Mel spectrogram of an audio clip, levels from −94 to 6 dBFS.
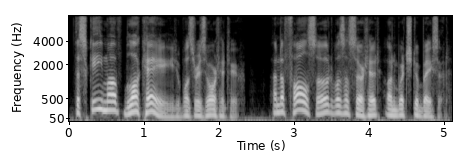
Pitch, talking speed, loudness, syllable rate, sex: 135 Hz, 200 wpm, -19 LUFS, 6.1 syllables/s, male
